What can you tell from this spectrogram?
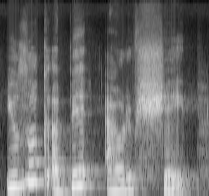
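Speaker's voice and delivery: gently note the bent spoon; parent voice. Acted.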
